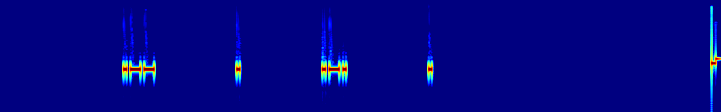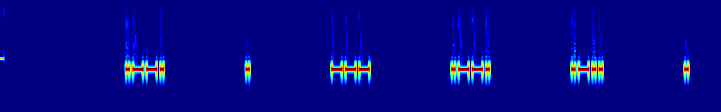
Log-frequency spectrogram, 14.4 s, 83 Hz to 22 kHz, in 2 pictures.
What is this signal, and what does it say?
Morse code, heard as a keyed tone, about 36 wpm, spaced as for 10 wpm, 690 Hz. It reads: WERE PEOPLE
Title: 8x Character Spacing - Top 100 Words - 35wpm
